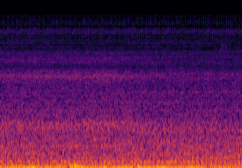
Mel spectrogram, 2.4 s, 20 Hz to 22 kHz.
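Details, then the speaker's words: BMW E46 started after sitting three months following a differential failure, with some oil poured into the cylinders: low, even rumble with a steady beat and no misses or knocks; idling smoothly despite a little blue smoke from the exhaust. "something bit of the blue smokey jaw but sounds good idling smooth"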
